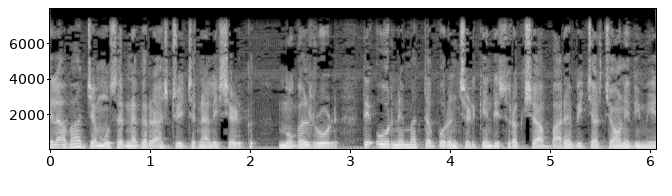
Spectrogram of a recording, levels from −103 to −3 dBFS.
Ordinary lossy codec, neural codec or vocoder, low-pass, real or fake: none; none; 7.2 kHz; real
